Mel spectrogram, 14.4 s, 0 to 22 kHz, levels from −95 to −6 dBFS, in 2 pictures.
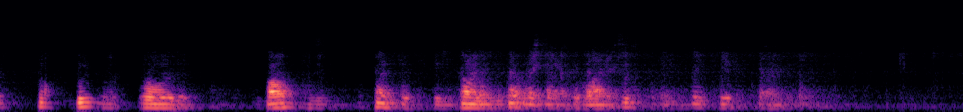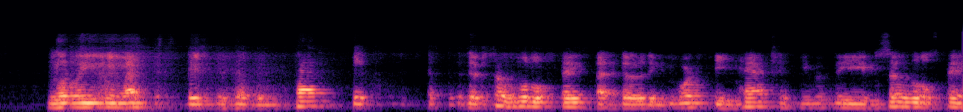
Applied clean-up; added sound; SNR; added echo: neural mask model DeepFilterNet 3.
